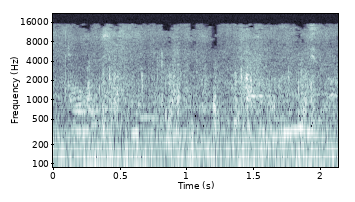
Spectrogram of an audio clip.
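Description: Footsteps on a paved street at a steady walking pace, with faint, indistinct voices in the background.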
